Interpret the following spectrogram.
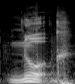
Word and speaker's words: Newark: Newark.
